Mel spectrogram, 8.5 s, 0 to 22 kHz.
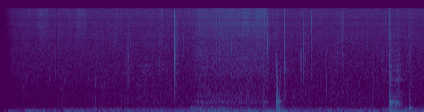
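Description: Fingertips of both hands tap and drum on a flat, solid, polished wooden desktop. The result is a soft, irregular patter of short, dull, low-heavy taps over a steady low rumble, with a faint hollow tone near 370 Hz. A few sharper, brighter knocks stand out toward the end.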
